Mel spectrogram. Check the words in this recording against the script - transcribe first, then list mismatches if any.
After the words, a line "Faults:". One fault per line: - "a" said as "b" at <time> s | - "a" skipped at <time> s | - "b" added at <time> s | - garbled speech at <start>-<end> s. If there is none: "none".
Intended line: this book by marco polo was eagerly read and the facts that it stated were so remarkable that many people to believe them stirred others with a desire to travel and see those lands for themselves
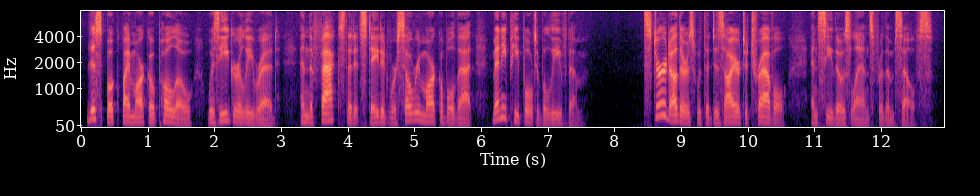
this book by marco polo was eagerly read and the facts that it stated were so remarkable that many people to believe them stirred others with a desire to travel and see those lands for themselves
Faults:
none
